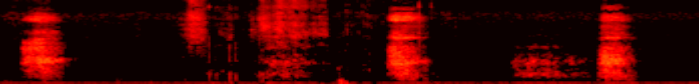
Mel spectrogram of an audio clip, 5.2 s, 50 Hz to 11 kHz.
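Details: Greyhound dog asleep, twitching, with slow, deep, slightly snuffly breaths and a soft snort, about 19 breaths a minute, over a steady hum: normal sleep breathing.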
